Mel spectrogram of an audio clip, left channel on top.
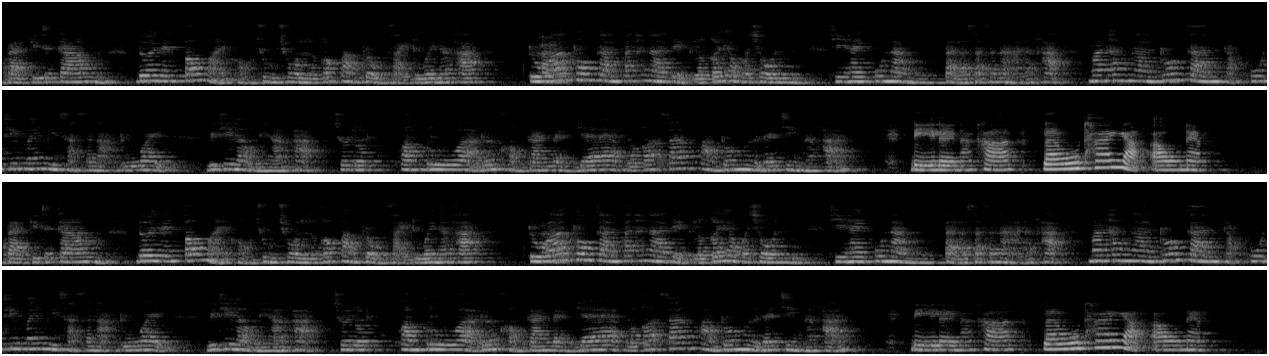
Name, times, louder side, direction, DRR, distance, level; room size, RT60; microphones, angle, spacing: voice 1, 0.0-4.7 5.3-10.6 10.9-14.3 14.7-16.3 16.6-21.1, right 1 dB, 30° right, -2 dB, 3.6 m, -33 dB
voice 2, 21.5-22.8 23.1-24.6, left 3 dB, 80° left, 8 dB, 0.7 m, -28 dB
10.5 x 9.3 x 2.3 m, 0.66 s
head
